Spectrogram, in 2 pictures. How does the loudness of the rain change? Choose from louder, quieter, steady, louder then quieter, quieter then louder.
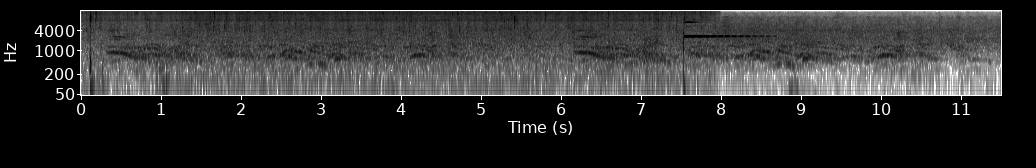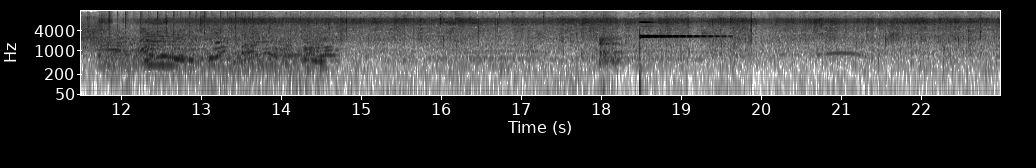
quieter.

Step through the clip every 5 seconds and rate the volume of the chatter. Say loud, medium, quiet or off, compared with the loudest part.
loud, loud, loud, quiet, quiet.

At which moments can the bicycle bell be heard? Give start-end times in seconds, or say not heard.
7.0-8.4, 17.9-19.6.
